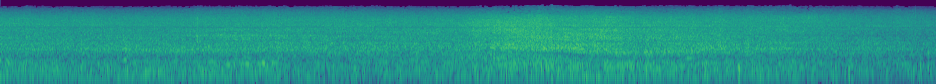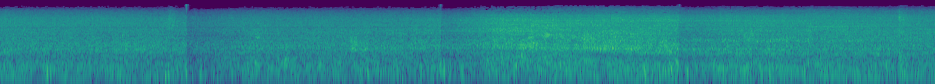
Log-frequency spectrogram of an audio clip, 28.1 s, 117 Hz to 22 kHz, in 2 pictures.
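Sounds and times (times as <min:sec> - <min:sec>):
outdoor rushing noise: 0:00.0 - 0:28.0.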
